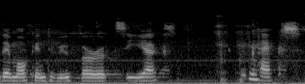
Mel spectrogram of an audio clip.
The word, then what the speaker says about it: CeX: Kex, whatever you want to call it. CEX. And he won the tutor and said it was like pronounced sex.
